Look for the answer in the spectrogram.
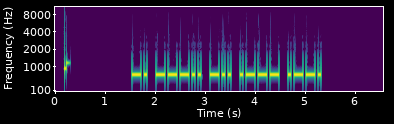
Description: Morse code, heard as a keyed tone, about 19 wpm, 700 Hz. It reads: N8DJP
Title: USA Call Signs 20wpm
